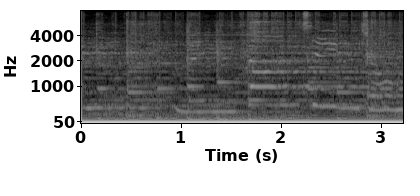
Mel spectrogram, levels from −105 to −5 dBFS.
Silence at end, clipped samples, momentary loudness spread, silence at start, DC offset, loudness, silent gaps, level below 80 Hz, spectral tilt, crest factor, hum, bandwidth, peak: 0 s; under 0.1%; 5 LU; 0 s; 3%; -53 LUFS; none; -62 dBFS; -4 dB/octave; 16 dB; none; 8 kHz; -26 dBFS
